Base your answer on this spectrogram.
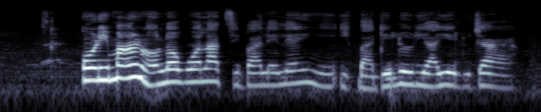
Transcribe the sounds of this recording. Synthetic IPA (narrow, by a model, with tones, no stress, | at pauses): o˧ɾ̃ĩ˧mãː˦n̩˦ɾ̃ã˨˦lɔ˦wɔ˦la˦˨ti˧ba˧lɛ˧lɛ˦j̃ĩ˧i˨k͡pa˨de˨˦lo˦ɾi˦a˧je˦˨lu˨˦d͡ʒa˦˨ɾa˧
